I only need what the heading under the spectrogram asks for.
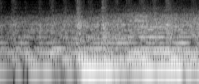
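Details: Soft, slow instrumental music with low sustained tones plays throughout, and no animal is heard.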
